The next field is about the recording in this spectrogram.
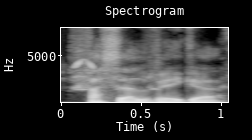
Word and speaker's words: Facel Vega: I am going to uh, select the Fecal Vega HK500. – Fecal. – Fas. Oh, Facel Vega.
